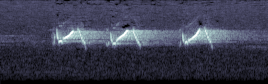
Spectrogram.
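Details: Song thrush song: a ringing up-and-down whistled motif delivered three times in a row, each a fraction of a second long, with clean pauses between repetitions.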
